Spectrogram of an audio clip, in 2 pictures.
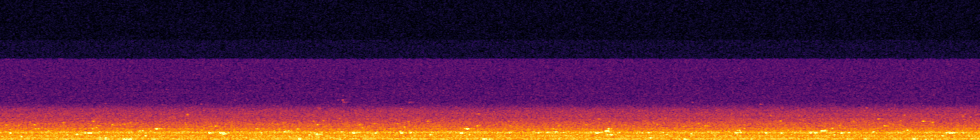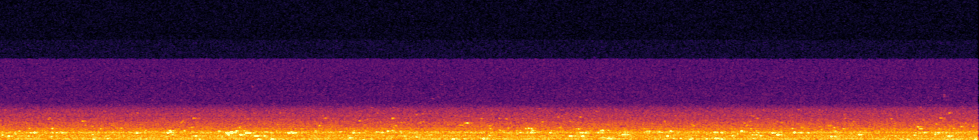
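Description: Near silence: the faint steady hum of a portable air conditioner running in the room, with a few faint soft ticks.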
